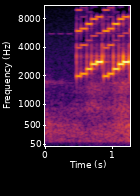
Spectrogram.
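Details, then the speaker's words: Denas PCM 4 electrotherapy device at intensity 40, lifted off the skin: bright warbling chirp repeating about three times a second signals lost skin contact (timer stops ticking); contact-loss alert tone. "if we put it back it's going to chirp that means that it's going back through the Cycle Plus you'll see the clock ticking whenever the clock's not ticking it's not making contact"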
